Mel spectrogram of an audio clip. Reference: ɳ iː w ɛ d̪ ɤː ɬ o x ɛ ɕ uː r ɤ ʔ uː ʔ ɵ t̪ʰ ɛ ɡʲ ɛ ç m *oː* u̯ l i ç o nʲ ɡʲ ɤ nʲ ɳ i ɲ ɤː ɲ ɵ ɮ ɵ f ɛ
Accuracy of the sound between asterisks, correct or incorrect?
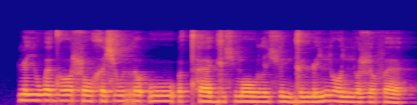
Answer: correct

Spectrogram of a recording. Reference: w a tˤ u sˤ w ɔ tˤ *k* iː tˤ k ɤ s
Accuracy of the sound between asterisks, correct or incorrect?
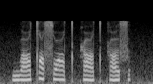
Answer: correct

